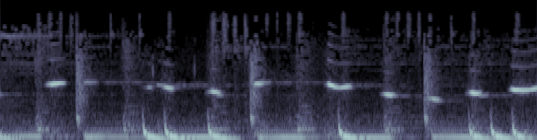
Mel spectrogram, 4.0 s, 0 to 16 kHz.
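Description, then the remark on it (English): A person whistles a wavering, tuneful melody in clear notes during the Andy Griffin Show on News Radio 890, KDXU, Southern Utah, carried over a rhythmic musical backing with steady thumping bass beats. “He's doing a little whistling.”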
